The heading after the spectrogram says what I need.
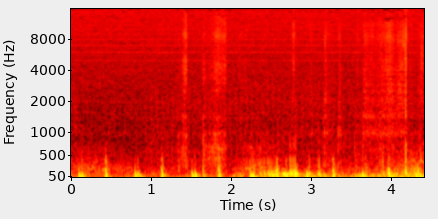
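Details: Rapid rhythmic low whooshing thumps, roughly 80 to 90 a minute, with a steady hum, heartbeat sound with a 4-chamber cardiac ultrasound view of a male heart; heartbeat on cardiac ultrasound.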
